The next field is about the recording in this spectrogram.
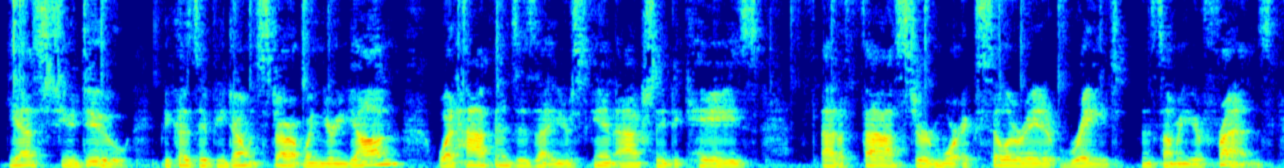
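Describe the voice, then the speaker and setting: A man's voice: medium pitch, fairly even intonation, sharp tone, a little hiss or hum. Middle-aged man, emphatic beauty advisor. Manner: emphatic, repetitive, drawn-out stress on key words. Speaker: beauty vlogger and skincare advisor. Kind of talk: informal product review to camera.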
